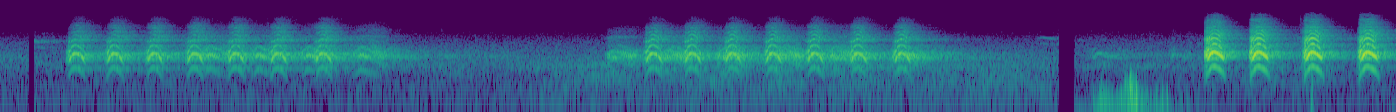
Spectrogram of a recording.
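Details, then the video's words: Crows making a bunch of noise at a watering hole near a country home, caught on a trail camera: three bursts of harsh, evenly spaced caws, six or seven per run, the last run louder and quicker, with a brief low thump between. "Crows At Watering Hole Making Noise"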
